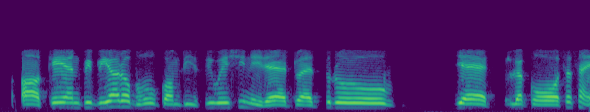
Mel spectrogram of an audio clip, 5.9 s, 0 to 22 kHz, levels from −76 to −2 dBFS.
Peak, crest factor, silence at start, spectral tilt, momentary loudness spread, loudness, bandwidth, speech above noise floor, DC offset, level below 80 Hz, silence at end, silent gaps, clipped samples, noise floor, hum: -8 dBFS; 14 dB; 0.2 s; -8 dB/octave; 6 LU; -23 LUFS; 3.7 kHz; 50 dB; under 0.1%; -80 dBFS; 0 s; none; under 0.1%; -73 dBFS; none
